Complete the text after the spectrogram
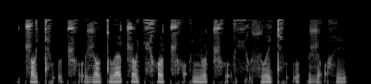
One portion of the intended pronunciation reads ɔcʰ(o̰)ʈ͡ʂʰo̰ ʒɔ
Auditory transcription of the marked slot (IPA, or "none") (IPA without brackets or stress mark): ṵ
